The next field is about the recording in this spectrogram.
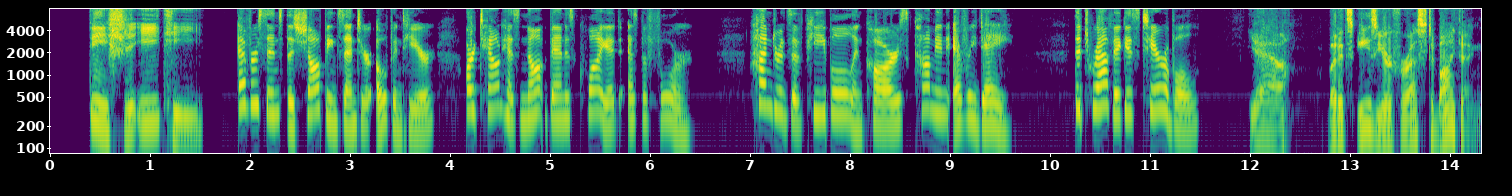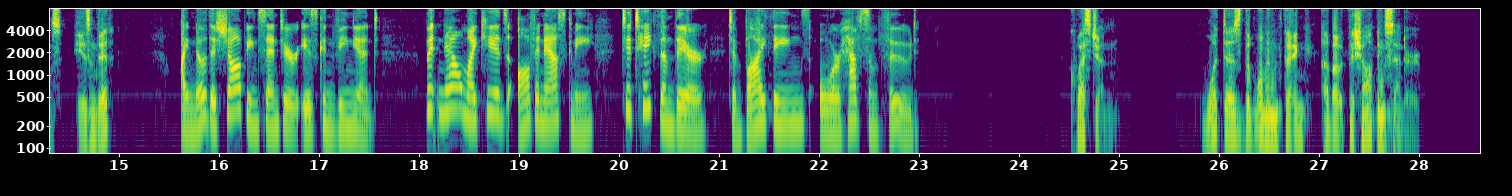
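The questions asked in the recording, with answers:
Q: What does the woman think about the shopping center?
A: It's convenient but has brought problems like noise, traffic and her kids wanting to go there.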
